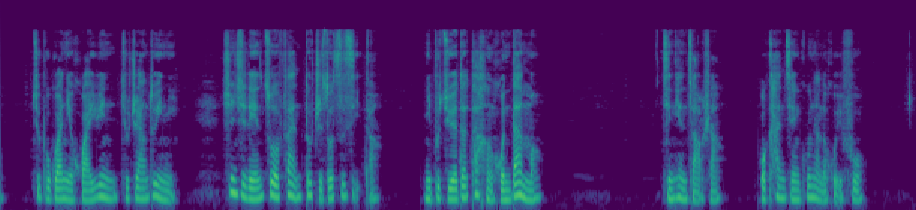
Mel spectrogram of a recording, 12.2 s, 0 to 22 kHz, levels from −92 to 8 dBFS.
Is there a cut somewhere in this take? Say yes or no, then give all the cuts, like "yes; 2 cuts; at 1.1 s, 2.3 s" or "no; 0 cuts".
no; 0 cuts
